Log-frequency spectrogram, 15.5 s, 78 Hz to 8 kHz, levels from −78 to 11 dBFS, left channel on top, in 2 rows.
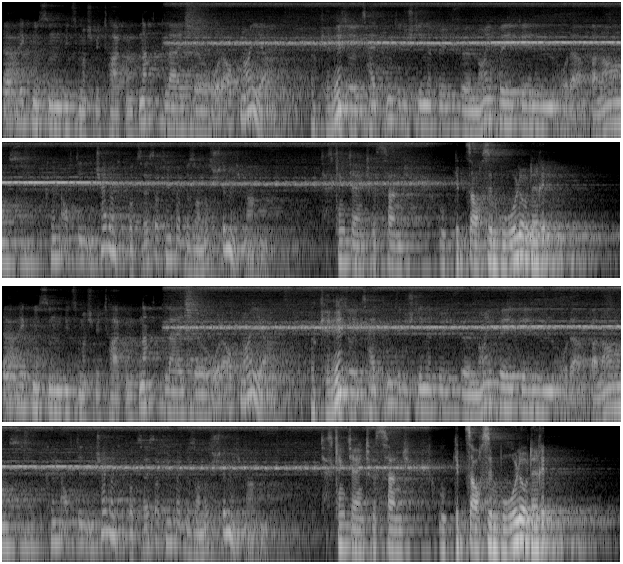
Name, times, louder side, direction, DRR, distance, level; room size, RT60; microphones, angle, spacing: voice 1, 0.0-3.8 4.2-11.1, equal, ahead, -2 dB, 0.6 m, -28 dB
sound 1, 2.0-13.1, left 1 dB, 35° right, 1.0 m, -29 dB
voice 2, 4.0-4.3 11.7-12.8 13.2-14.5, right 4 dB, 55° right, 10 dB, 0.5 m, -22 dB
10.5 x 8.3 x 8.0 m, 2.7 s
head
